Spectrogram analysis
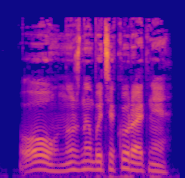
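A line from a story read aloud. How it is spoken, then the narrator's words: Surprised grumble. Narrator (Russian): удивленно проворчал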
